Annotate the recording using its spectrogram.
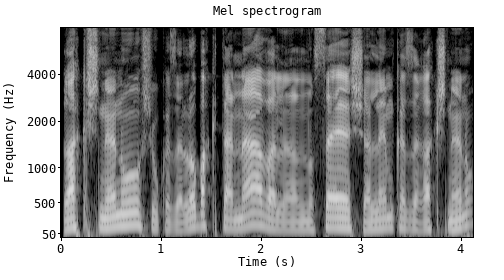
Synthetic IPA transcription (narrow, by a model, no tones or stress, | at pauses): ʁakʃne̞nuʃeukazelo̞bakt̪anaːvalalno̞se̞ʃale̞mkaze̞ʁakʃne̞nu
